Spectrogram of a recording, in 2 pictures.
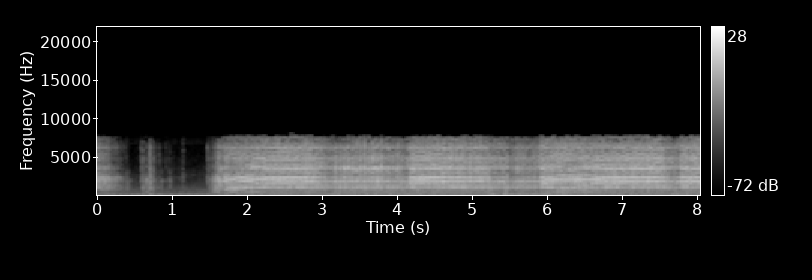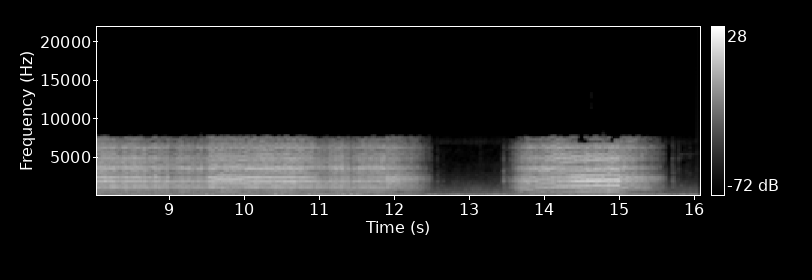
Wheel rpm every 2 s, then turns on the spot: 50, 150, 160, 160, 160, 160, 30, 90.
none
